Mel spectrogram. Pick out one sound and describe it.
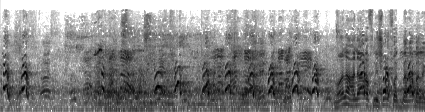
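A large dog whines and yelps nearby in short, rising and falling cries.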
